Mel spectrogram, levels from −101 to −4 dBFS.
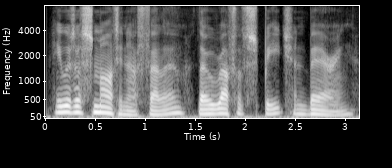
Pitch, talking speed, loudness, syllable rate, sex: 125 Hz, 230 wpm, -15 LUFS, 5.1 syllables/s, male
